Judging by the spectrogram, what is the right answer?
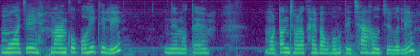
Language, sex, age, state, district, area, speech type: Odia, female, 30-45, Odisha, Koraput, urban, spontaneous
